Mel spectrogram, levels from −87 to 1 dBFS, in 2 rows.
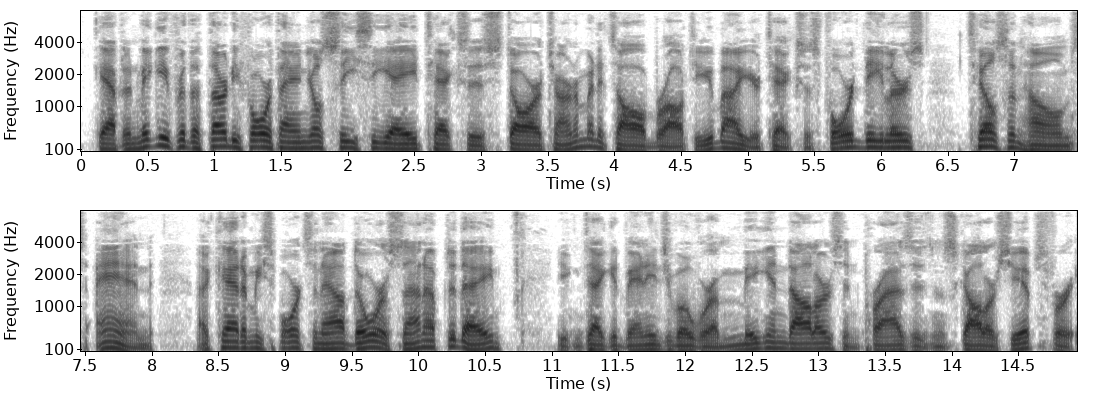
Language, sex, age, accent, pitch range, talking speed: English, male, 50-69, American, 85-110 Hz, 175 wpm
